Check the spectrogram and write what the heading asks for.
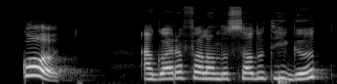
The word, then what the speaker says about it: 꽃: As demais letras, quando estão sozinhas, como patim, têm som de T mudo. O som é simples e curto, como se nem tivesse sido pronunciado.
